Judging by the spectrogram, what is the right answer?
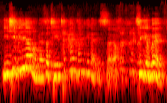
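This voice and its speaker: Middle-aged woman, stage speaker, lively rising-falling delivery, acts out quoted lines, roomy hall sound. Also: high-pitched, a little fast, crowd noise. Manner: animated storytelling with laughs, acting out dialogue. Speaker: speaker at a company event. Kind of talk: motivational stage talk. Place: large event hall.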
